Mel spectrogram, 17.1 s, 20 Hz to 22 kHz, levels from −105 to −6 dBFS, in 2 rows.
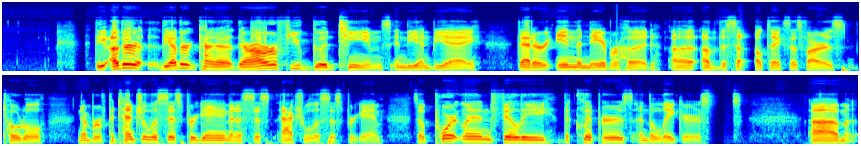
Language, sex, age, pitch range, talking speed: English, male, 20-39, 115-155 Hz, 170 wpm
